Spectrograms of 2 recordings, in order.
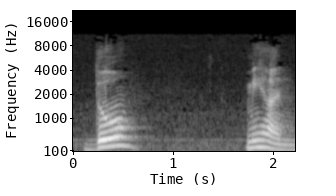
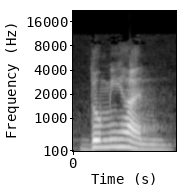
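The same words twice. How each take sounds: First: Dumihan stretched out syllable by syllable, very slow; teacher stretching out Dumihan very slowly; slowly drawn out. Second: Said in the usual way. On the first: Shown as a demonstration. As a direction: spell out Dumihan slowly for the class. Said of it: "Naging dumhan". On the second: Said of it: "For example".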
